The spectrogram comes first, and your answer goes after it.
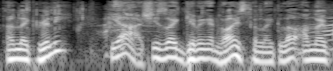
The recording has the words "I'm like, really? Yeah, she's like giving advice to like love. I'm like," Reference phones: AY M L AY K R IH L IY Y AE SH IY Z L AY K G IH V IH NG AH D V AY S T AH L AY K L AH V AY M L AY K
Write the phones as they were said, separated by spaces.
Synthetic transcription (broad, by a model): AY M L AY K R IH L IY Y AE SH IY Z L AY K G IH V IH NG AH D V AY S T AH L AY K L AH AY M L AY K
